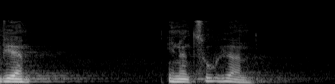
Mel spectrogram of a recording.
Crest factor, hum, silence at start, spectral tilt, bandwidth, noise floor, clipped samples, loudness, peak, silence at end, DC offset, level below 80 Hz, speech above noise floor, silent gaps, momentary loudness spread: 20 dB; none; 0 s; -7.5 dB/octave; 8.4 kHz; -63 dBFS; under 0.1%; -26 LUFS; -8 dBFS; 0.8 s; under 0.1%; -62 dBFS; 40 dB; none; 23 LU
